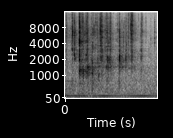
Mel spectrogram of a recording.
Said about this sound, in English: He starts with the batter by cracking three eggs.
